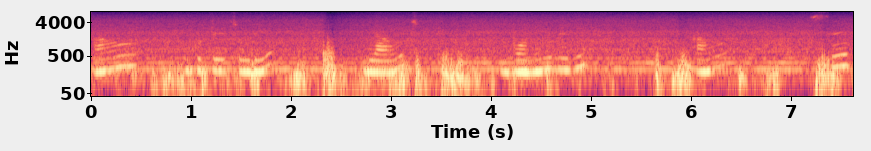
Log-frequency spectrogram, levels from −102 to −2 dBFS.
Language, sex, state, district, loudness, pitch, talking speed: Odia, female, Odisha, Sambalpur, -15 LUFS, 190 Hz, 70 wpm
